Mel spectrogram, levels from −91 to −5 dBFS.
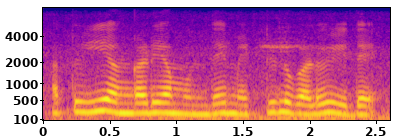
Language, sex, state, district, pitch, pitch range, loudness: Kannada, female, Karnataka, Bangalore, 215 Hz, 195-225 Hz, -13 LUFS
